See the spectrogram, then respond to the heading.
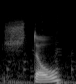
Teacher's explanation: sometimes the letter S will have this more fricative sound, more like sh. And then obviously estou will sound a little bit more like estou.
